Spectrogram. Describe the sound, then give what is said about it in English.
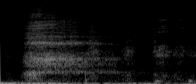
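A very deep breath taken by a person mid-conversation, a loud airy gasp-like inhale that swells early and then trails into softer, uneven breathing noise. “I just took like the deepest breath.”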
